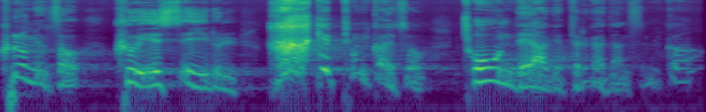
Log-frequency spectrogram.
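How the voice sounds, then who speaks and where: A male senior pastor delivering a Sunday sermon in a church sanctuary, preaching emphatically and swelling into loud calls to the congregation. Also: sits high, big pitch swings, normal speed, vocal fry, slightly rough. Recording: long reverb of a church hall.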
